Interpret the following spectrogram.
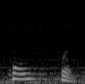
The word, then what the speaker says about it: Feng Shui: Há uma polêmica um pouco às vezes de saber como se pronuncia, né? Se é Feng Shui, se é Feng Shui ou Feng Shui. Bom, no que eu aprendi em Taiwan, que a pronúncia correta seria foneticamente Feng Shui.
